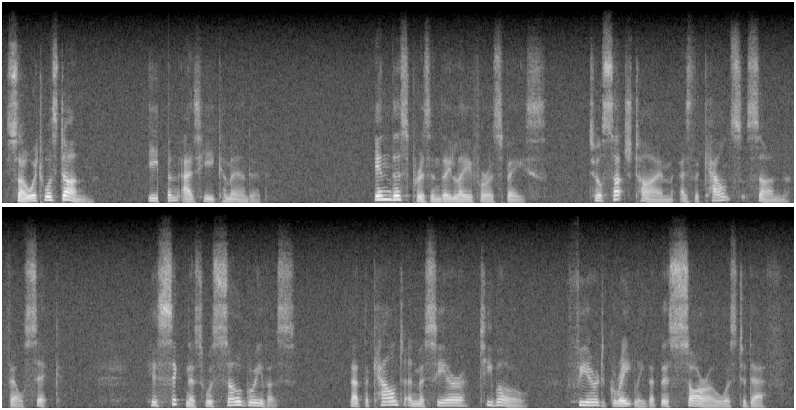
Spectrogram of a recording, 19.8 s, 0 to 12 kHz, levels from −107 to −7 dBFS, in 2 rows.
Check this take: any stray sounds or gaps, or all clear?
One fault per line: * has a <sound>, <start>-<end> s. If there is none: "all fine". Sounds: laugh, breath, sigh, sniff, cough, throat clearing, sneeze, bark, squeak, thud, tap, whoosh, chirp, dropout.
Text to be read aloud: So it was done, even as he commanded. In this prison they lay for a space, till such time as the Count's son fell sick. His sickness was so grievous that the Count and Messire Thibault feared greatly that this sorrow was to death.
* has a dropout, 1.9-2.1 s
